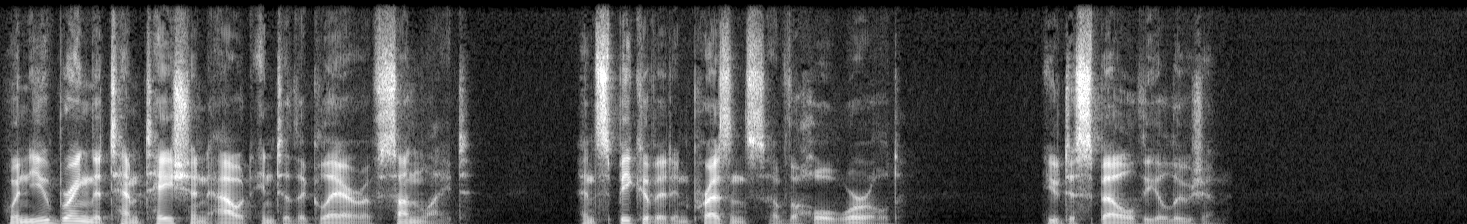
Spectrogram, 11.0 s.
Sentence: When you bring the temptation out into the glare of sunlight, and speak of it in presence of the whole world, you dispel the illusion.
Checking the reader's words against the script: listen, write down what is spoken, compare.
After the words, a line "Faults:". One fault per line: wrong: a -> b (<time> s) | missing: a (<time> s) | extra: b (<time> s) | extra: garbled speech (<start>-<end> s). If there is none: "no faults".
When you bring the temptation out into the glare of sunlight, and speak of it in presence of the whole world, you dispel the illusion.
Faults:
no faults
